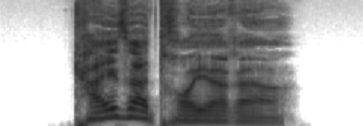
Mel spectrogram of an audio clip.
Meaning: inflection of kaisertreu: 1. strong/mixed nominative masculine singular comparative degree 2. strong genitive/dative feminine singular comparative degree 3. strong genitive plural comparative degree
- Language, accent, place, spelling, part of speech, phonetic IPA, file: German, Germany, Berlin, kaisertreuerer, adjective, [ˈkaɪ̯zɐˌtʁɔɪ̯əʁɐ], De-kaisertreuerer.ogg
